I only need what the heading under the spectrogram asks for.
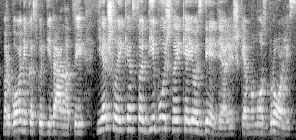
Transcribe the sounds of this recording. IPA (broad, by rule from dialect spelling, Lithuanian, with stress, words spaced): ʋɐrˈɡoːnʲɪkɐs ˈkʊr ɡʲiːˈʋʲæːnɐ ˈtɐɪ ˈjiɛ ɪʃˈlˠɐɪkʲɛ soːˈdʲiːbuː ɪʃˈlˠɐɪkʲɛ ˈjoːs ˈdʲeːdʲeː ˈrʲɛɪʃʲkʲɛ mɐˈmoːs ˈbroːlʲiːs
